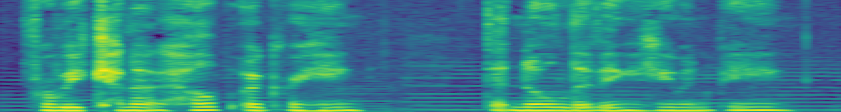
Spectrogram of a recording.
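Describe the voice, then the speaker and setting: A woman speaks at a fairly slow pace with monotone, flat intonation and a fairly high pitch. Music plays in the background. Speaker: narrator. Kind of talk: poetry reading. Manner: soft-spoken.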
